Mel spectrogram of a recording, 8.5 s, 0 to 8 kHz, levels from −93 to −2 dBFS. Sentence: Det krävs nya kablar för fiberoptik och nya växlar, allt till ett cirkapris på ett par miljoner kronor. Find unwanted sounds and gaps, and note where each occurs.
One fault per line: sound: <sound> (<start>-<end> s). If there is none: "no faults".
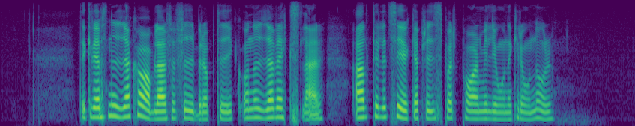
no faults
